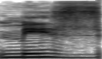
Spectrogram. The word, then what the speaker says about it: mes: Mes parents, mes, the S is not pronounced. Mes amis, however, that S is pronounced. We bring it out as a Z, mes amis.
